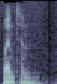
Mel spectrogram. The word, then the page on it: Lenten: Lent·en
